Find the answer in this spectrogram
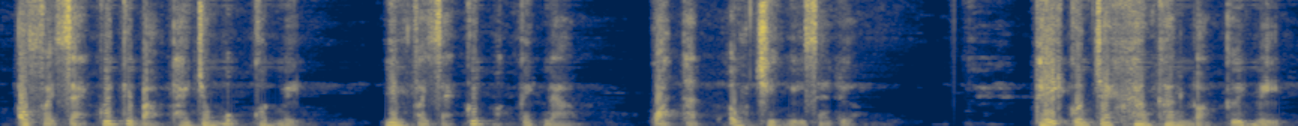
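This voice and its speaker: A man narrating an audiobook, telling the story steadily and expressively. His voice is husky and warm, and his pitch moves a lot.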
